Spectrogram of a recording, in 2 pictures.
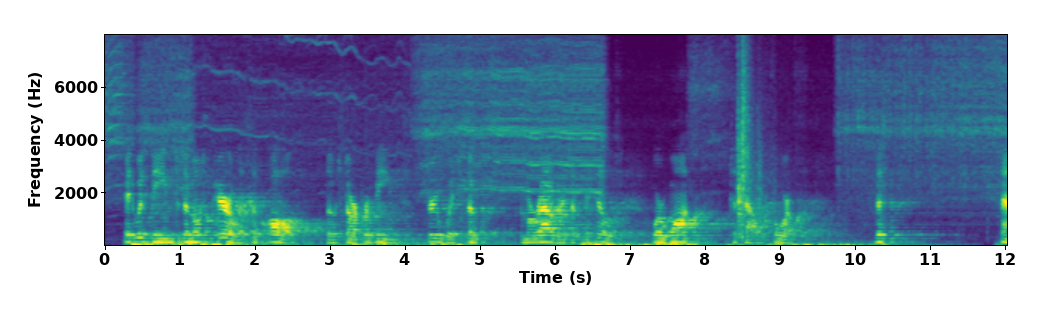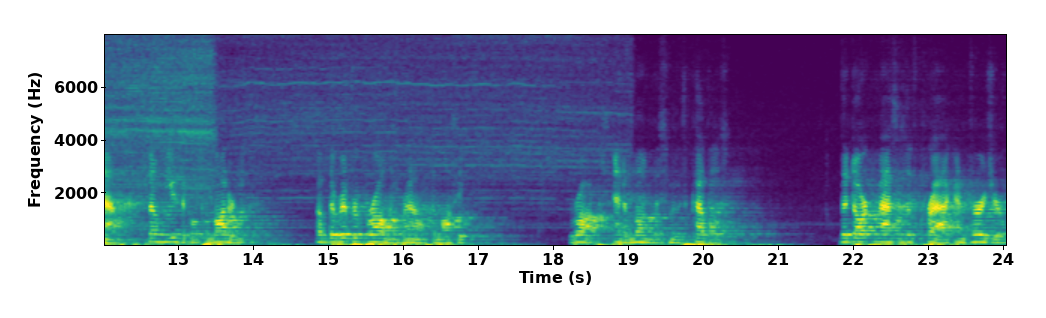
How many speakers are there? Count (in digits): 1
